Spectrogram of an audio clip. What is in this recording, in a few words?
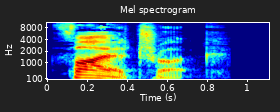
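"fire truck", British English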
